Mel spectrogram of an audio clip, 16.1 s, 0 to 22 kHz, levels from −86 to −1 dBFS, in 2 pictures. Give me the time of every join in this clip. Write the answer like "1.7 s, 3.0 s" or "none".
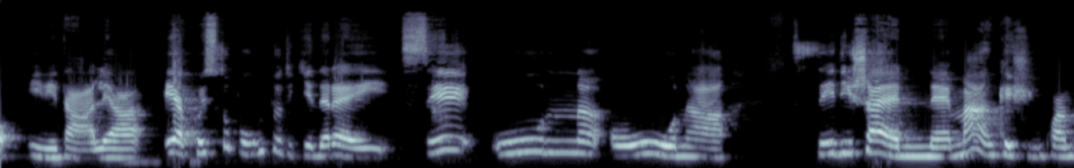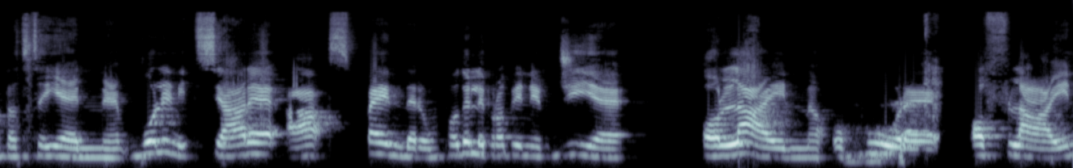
none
